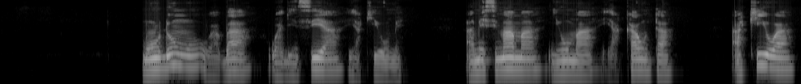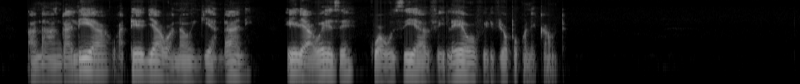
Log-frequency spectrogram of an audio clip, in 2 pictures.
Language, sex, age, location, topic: Swahili, male, 18-24, Dar es Salaam, finance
